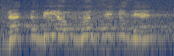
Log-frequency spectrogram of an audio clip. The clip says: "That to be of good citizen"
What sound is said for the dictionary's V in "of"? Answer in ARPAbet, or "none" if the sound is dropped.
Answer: P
